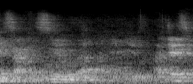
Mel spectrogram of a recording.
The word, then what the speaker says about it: Akwasi Ababio: My name is Akwasi Ababio. I just, for the purposes of pronouncing it, the way it's pronounced in Ghana, I like to say that myself. And it's Akwasi Ababio.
